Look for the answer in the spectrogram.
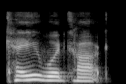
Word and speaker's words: Kay Woodcock: Kay Woodcock. K-A-Y-W-O-O-D-C-O-C-K.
